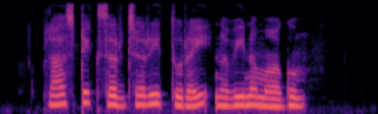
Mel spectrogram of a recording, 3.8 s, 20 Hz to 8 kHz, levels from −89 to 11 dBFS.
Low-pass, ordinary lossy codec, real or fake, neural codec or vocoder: 7.2 kHz; none; real; none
